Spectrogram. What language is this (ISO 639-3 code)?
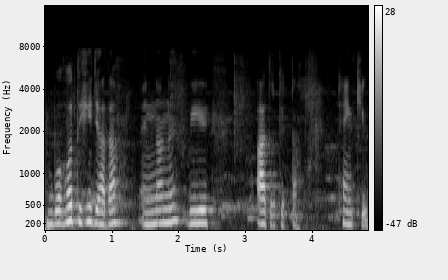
pan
